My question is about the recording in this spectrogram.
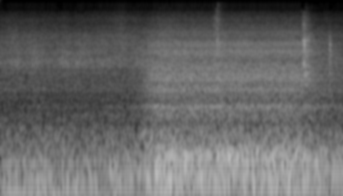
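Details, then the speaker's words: Hyundai Elantra cabin blower after cleaning the blower motor, which had caused vibration with the AC on: steady low fan whoosh, no wobble or shudder; vibration gone. "just like that the vibration is gone and that's it guys"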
